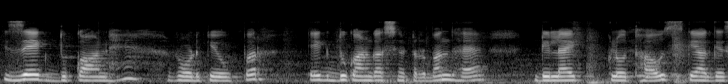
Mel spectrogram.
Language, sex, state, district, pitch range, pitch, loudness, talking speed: Hindi, female, Haryana, Jhajjar, 180-205 Hz, 190 Hz, -19 LUFS, 140 wpm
